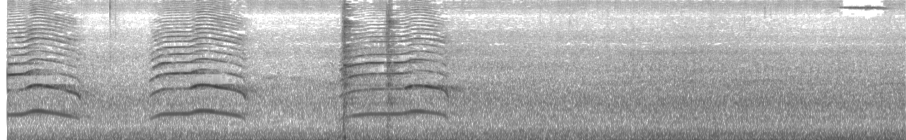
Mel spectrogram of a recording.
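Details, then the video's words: Peafowl giving three loud, nasal, arching wails in the first four and a half seconds, each about a second long with rich overtones, plus one sharp click, then a steady low background hum. "Tavuskuşunun sesi"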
